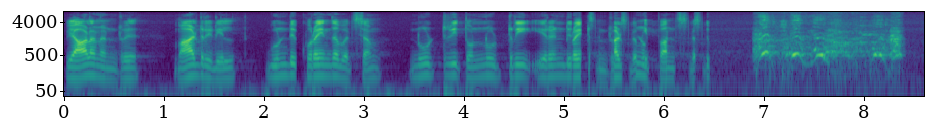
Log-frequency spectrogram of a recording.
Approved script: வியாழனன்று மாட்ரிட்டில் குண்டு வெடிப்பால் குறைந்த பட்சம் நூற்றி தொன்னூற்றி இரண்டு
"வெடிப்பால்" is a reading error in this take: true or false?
true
